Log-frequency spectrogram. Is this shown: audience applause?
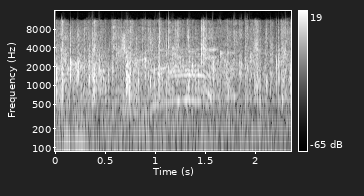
yes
